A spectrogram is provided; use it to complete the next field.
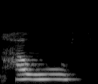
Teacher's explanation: Fa mesti gigi kita, gigi kapak ni letak pada bibir lembut. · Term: huruf fa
